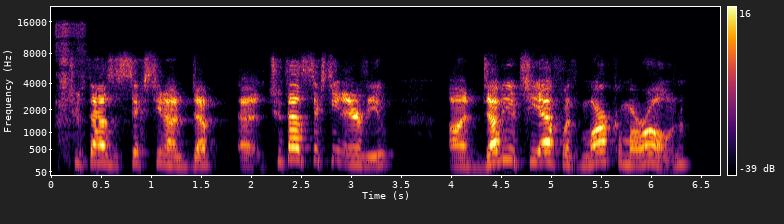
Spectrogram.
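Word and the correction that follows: Maron: a show that was launched September of 2009. – Marin. – Thank you for that pronunciation correction.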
